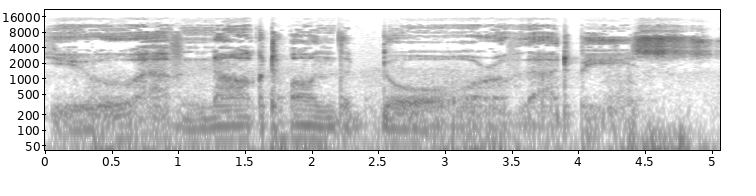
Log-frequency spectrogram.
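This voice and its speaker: A man voicing a gentle, wise fantasy companion in a slow, soothing ASMR roleplay, speaking in a breathy, gravelly half-whisper. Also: a bass voice, steady tone, heavily acted. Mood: calm, philosophical. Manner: soothing, measured, with thoughtful hums. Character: gentle, wise companion reassuring a young dragon.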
